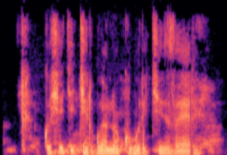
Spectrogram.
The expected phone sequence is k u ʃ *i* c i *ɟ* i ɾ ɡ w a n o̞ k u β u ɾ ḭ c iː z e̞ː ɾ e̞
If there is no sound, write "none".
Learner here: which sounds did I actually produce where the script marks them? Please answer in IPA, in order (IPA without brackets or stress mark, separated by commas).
i, c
